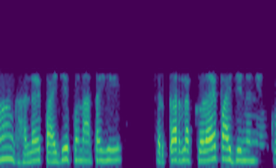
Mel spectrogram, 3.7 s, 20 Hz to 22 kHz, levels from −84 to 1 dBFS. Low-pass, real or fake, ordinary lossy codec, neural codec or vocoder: 3.6 kHz; real; none; none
